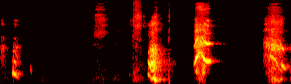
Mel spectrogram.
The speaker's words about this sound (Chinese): 有有人会打嗝。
